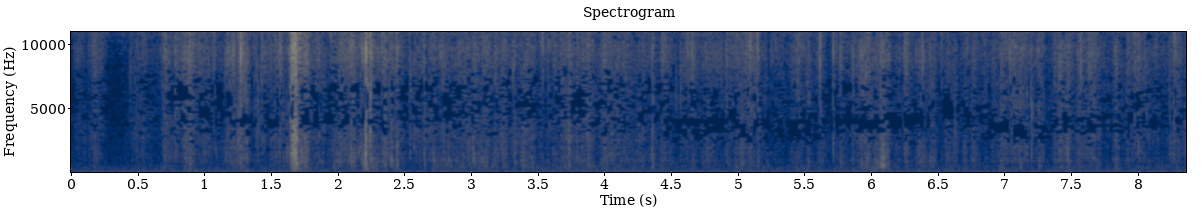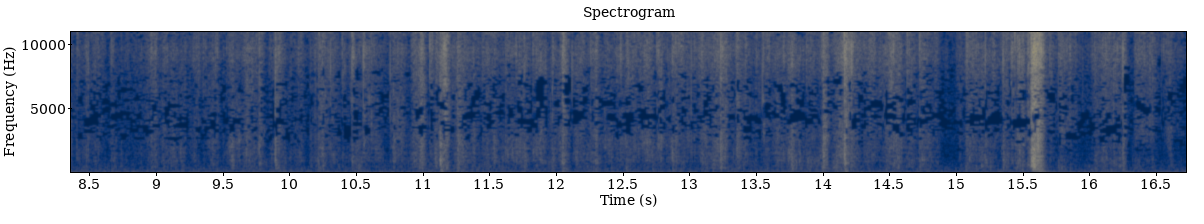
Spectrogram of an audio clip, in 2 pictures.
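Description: Plastic packaging of sanitary pads crinkling and rustling as a pad is taken out and unwrapped, with several sharp crackles; the loudest comes near the end.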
